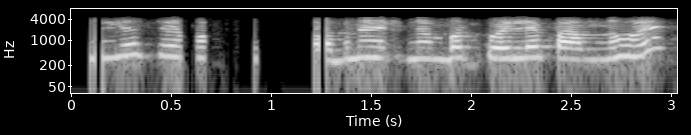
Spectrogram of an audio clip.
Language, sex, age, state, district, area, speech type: Assamese, female, 30-45, Assam, Kamrup Metropolitan, urban, conversation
